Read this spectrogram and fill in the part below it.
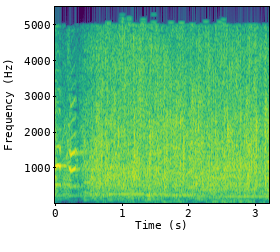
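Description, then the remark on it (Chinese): A crowd claps steadily for about three seconds, a dense, even wash of many hands that stays loud throughout, with a brief voice audible at the very start. “各位，我已经著作等身了，来给我个掌声。”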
